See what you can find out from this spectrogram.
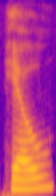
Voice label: "hieu5", taiwanese

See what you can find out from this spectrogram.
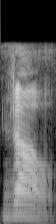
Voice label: "rhau4", taiwanese

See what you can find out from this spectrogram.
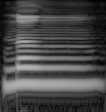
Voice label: "lng1", Taiwanese syllable

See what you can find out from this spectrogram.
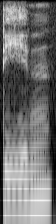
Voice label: "din5", Taiwanese

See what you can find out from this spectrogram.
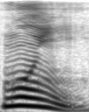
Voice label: "ngui4", Taiwanese syllable

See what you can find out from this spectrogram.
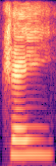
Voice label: "zhei1", taiwanese

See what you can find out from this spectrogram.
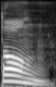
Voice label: "dong4", Taiwanese

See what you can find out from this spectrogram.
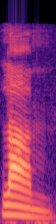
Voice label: "lam3", Taiwanese syllable

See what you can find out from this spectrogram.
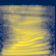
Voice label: "iah9", Taiwanese syllable

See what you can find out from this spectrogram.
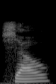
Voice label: "siau5", Taiwanese syllable

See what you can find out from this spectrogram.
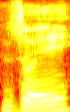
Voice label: "rue5", taiwanese syllable

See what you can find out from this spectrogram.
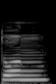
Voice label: "dung1", Taiwanese

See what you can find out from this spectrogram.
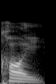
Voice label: "koi3", taiwanese syllable

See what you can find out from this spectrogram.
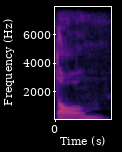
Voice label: "dom3", taiwanese syllables

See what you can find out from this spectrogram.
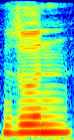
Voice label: "run2", taiwanese

